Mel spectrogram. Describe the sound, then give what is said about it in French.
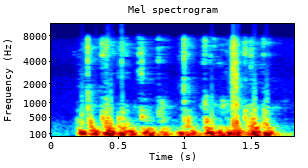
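Rapid typing on a computer keyboard, a dense run of quick clicking keystrokes lasting under two seconds, clear, with no voices. “on t'entend taper sur le clavier ah pardon”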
